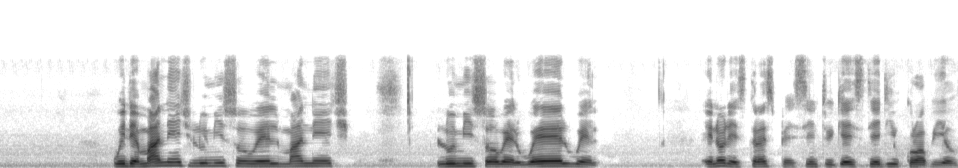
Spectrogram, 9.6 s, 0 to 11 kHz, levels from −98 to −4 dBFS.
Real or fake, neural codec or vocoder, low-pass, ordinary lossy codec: real; none; 7.2 kHz; none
